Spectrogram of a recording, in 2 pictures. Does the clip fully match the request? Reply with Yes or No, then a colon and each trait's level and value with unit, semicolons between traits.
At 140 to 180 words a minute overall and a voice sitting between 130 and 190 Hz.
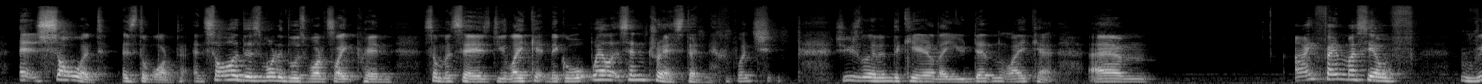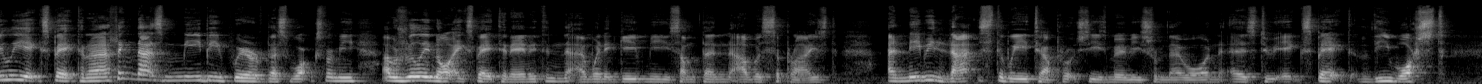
Yes: average, 170 wpm; medium, 140 Hz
